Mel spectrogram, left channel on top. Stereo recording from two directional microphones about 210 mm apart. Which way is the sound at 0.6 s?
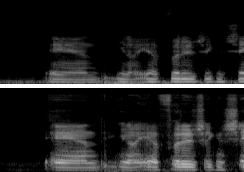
45° right (ahead or behind).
